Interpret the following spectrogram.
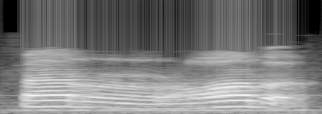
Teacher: فر فر غب، غین کو موٹا کر کے پڑھیں گے، اور با قلقلہ ڈبل ساؤنڈ آئے گا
